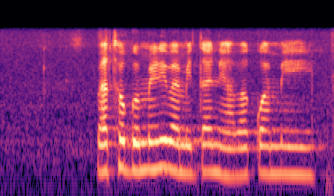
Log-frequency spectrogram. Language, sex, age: Venda, female, 39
